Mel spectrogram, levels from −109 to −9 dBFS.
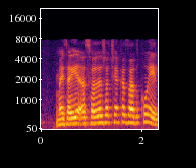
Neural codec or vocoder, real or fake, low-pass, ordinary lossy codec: none; real; none; none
